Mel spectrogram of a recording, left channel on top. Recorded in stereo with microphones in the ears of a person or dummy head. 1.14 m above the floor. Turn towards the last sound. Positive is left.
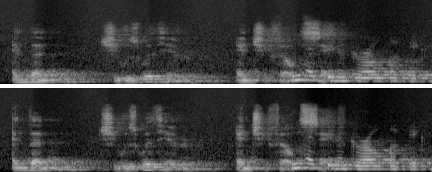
turn(degrees=-30)  # may be behind; listen again after turning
